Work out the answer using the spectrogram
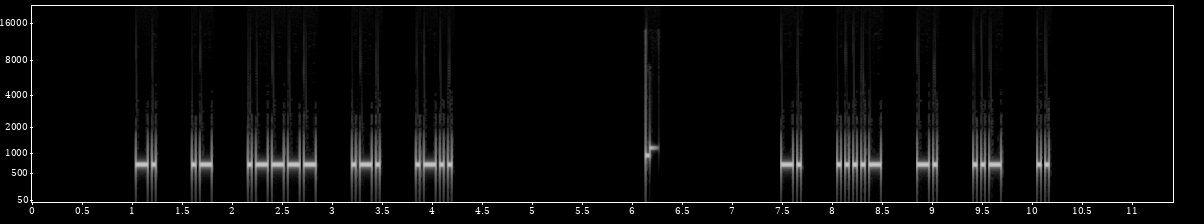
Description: Morse code, heard as a keyed tone, about 30 wpm, spaced as for 17 wpm, 700 Hz. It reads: NA1RL N4NUI
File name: Lesson 19g - Letter w - Call Signs 30wpm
